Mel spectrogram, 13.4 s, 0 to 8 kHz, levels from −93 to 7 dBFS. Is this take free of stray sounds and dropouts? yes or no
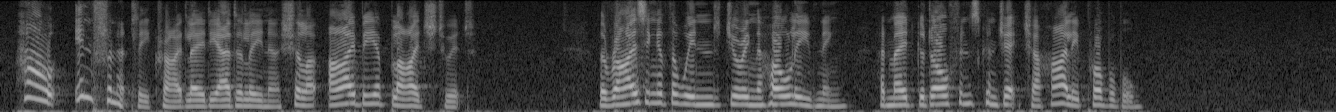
yes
